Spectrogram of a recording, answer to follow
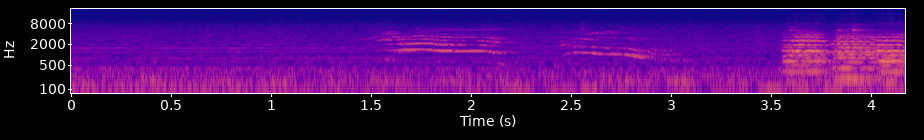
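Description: A 98-key Gavioli fair organ falls quiet. Two short, high calls that bend up and down in pitch are heard about two and three seconds in. Then the organ starts playing again near the end, loud, with many sustained reed and pipe notes.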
